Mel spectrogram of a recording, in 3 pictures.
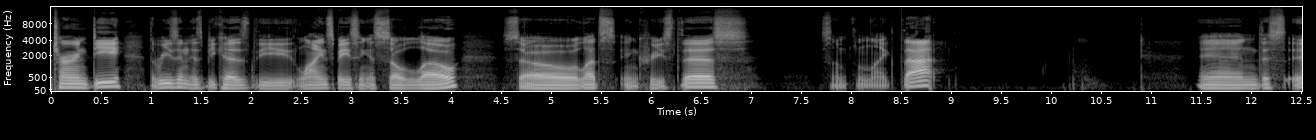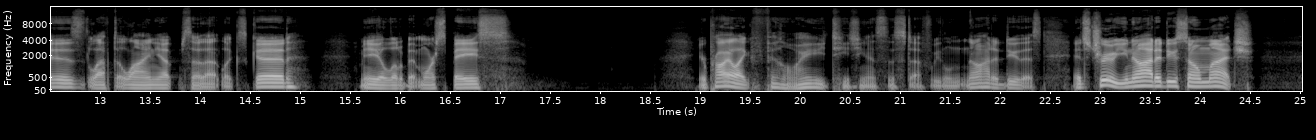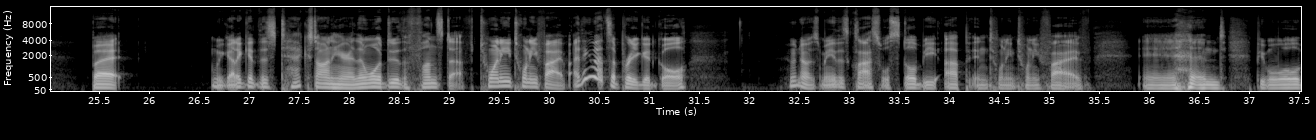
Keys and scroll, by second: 29.4 Return, 30.2 BackSpace, 30.5 Return, 33.0 Left, 33.3 Return.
